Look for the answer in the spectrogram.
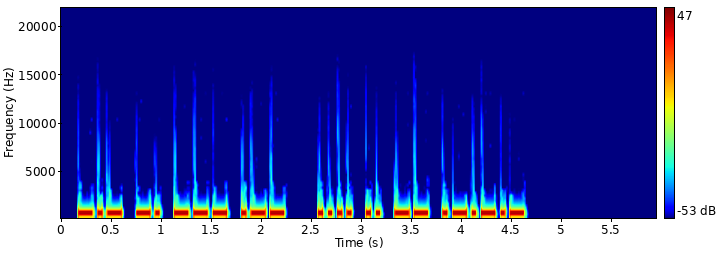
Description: Morse code, heard as a keyed tone, about 25 wpm, 700 Hz. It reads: KNOW HIM.
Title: Sentences from Top 1000 Words - Review Part 3 - 25wpm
